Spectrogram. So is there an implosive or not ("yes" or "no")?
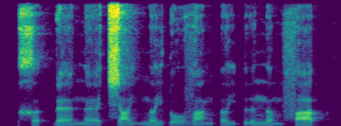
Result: yes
